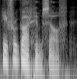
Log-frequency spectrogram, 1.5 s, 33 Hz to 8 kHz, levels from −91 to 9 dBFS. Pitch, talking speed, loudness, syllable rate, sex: 90 Hz, 115 wpm, -18 LUFS, 3.9 syllables/s, male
